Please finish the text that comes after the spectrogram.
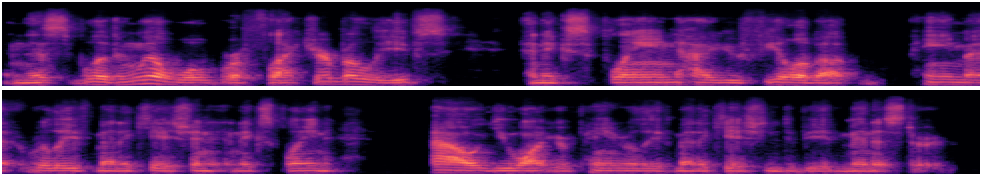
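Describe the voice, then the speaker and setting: A male attorney with a low, gravelly voice and a husky, breathy edge, presenting over a video call. He explains step by step and steers the talk with questions to his co-presenter. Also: level tone, a little fast. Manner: explanatory, asks his colleague guiding questions. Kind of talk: legal webinar presentation.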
